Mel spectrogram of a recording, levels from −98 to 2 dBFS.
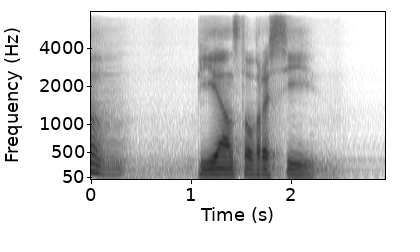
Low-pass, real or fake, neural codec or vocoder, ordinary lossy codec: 7.2 kHz; fake; codec, 16 kHz, about 1 kbps, DyCAST, with the encoder's durations; none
